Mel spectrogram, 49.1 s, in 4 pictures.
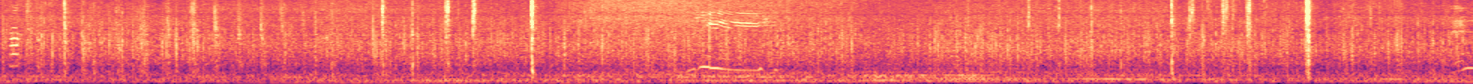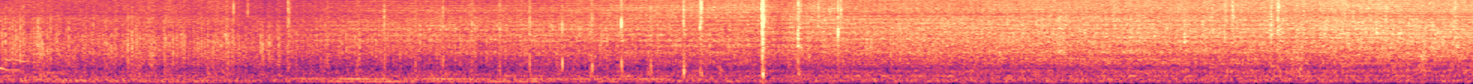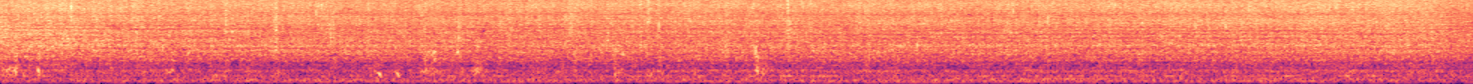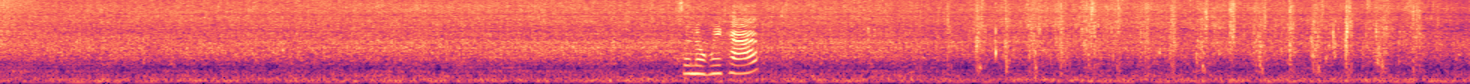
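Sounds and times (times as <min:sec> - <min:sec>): boots stomping in puddles: 0:00.0 - 0:05.0, 0:08.1 - 0:11.7, 0:13.9 - 0:19.4, 0:44.4 - 0:49.0
rain hissing on wet pavement: 0:00.0 - 0:49.0.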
